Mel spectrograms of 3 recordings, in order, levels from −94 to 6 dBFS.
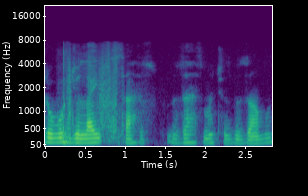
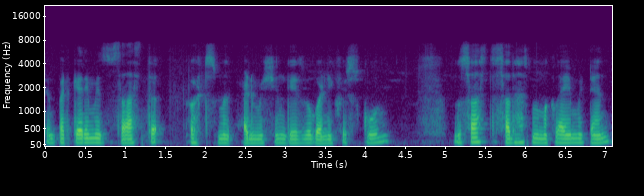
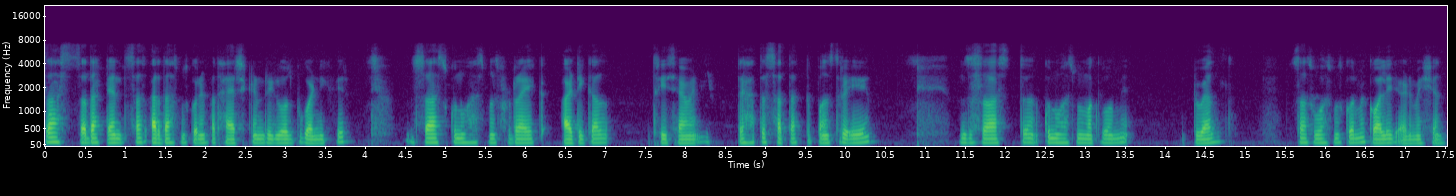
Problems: background sounds at intervals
